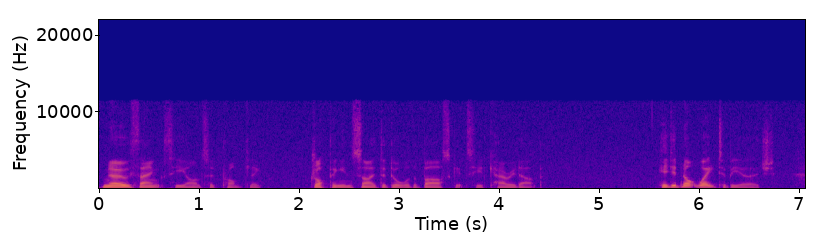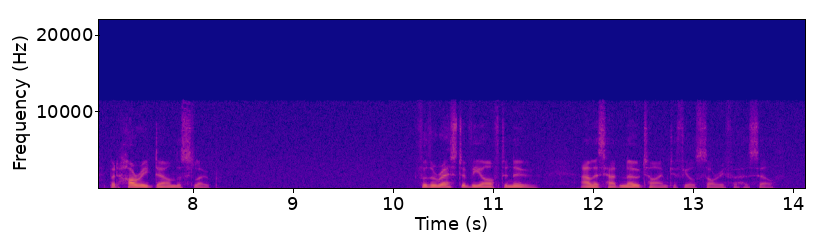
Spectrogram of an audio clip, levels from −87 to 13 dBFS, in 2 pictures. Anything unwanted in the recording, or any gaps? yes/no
no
